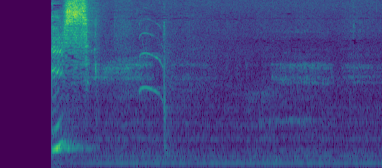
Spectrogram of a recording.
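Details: Ragdoll kittens raised in the home without cages at a cattery in central Kansas; a loud rustling thump, then one short high mew with a hooked, rising-then-falling tone, followed by faint thin tones over steady low hum.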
